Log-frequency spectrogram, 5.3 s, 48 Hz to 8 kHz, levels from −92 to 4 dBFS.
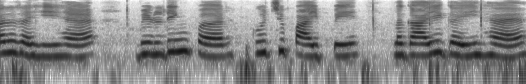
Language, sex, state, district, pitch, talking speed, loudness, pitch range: Hindi, female, Punjab, Pathankot, 280 Hz, 115 wpm, -15 LUFS, 265-300 Hz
